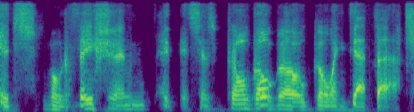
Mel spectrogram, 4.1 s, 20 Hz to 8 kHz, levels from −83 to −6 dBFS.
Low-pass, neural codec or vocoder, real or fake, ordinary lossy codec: 7.2 kHz; codec, 16 kHz in and 24 kHz out, 0.6 kbps, FireRedTTS-2 codec; fake; Opus, 24 kbps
